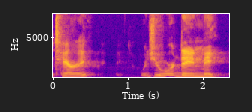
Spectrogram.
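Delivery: put-on voice that breaks. Retelling a woman asking to be ordained: imitating a broken voice. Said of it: "with a broken voice".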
